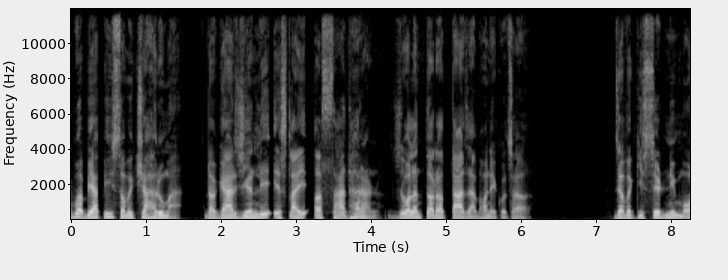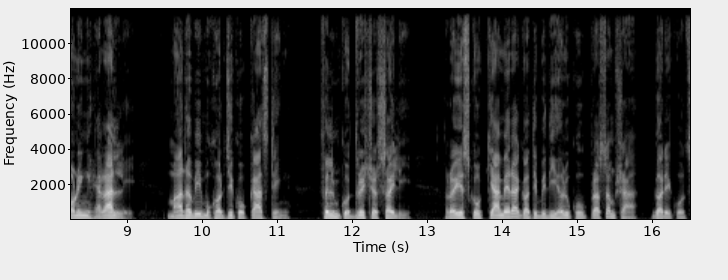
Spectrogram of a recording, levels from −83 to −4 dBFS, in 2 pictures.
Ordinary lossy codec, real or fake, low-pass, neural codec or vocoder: none; real; none; none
